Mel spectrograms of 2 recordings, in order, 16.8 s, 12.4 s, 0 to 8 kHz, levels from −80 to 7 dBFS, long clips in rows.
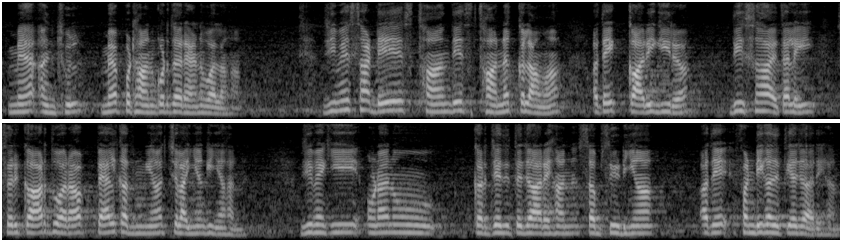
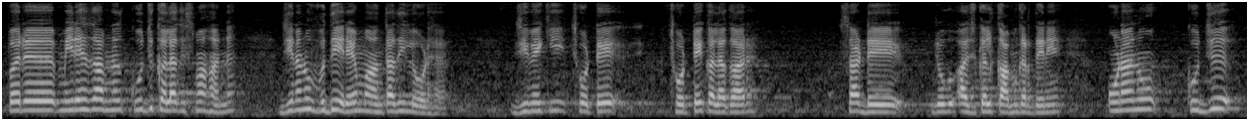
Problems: none marked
